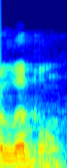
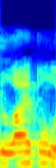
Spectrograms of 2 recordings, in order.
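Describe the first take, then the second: First: "libel" with a short I, LIB-ul; first vowel of "libel" as in "bib". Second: "libel" with a long I, LIE-bul; first vowel of "libel" as in "eye". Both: Shown as a demonstration. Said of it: "is it libel or libel".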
